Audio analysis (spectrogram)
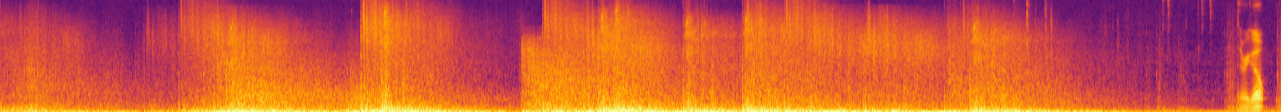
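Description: Warship guns fire shells in Ultimate Admiral Dreadnoughts, a naval battle game: a string of heavy, loud booming salvos several seconds apart, each with a long rumbling tail, with someone talking over them.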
